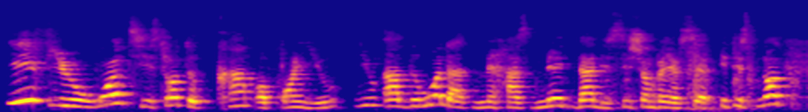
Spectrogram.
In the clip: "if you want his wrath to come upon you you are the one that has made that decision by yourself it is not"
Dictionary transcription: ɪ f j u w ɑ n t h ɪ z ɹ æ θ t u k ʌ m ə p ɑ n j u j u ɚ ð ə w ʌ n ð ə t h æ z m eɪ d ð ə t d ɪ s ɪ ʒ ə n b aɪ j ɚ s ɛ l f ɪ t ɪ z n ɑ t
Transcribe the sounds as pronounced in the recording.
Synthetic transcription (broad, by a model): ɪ f j u w ɑ n t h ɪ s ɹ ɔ t u k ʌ m ə p ɑ n j u j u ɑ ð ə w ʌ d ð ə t h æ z m eɪ d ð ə t d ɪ s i ʃ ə n b aɪ j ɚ s ɛ l f ɪ t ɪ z n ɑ t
